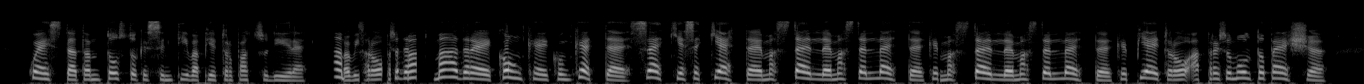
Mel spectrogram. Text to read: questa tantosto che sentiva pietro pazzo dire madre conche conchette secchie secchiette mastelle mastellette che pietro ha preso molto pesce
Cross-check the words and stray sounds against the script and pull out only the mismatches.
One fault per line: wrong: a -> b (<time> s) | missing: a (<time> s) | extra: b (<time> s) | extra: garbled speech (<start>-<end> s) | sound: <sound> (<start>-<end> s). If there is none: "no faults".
extra: garbled speech (3.3-4.3 s)
extra: mastelle mastellette che (9.4 s)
